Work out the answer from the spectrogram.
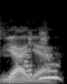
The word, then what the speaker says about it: Yahya: And just pull it up and I can probably pronounce it. It's Yahya. I know it's Yahya.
